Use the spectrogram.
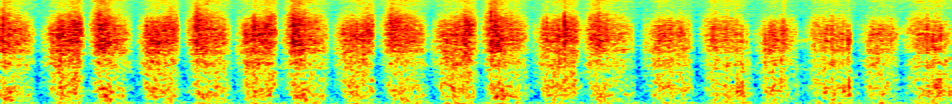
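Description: Short fingernails scratch the pile of a flat gray loop-pile textile rug, solid and soft. A steady, rhythmic rustling scrape repeats about four times per second, with broad noisy texture over a low rumble and little high brightness.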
